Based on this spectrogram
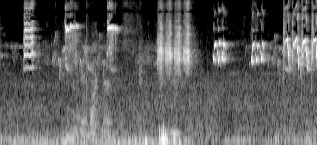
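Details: Mockingbird imitating local bird calls in East Tennessee, mixing harsh scratchy bursts and high trilled notes in varied short phrases, with a low voice-like sound briefly in the middle.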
